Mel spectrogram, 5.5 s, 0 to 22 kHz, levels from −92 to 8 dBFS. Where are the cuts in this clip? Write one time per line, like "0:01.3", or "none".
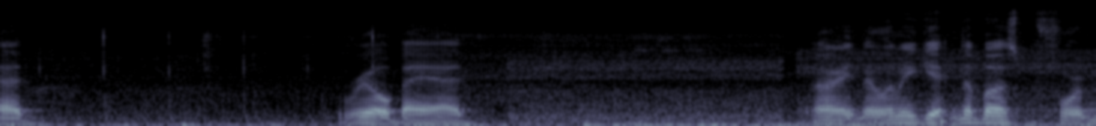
0:03.8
